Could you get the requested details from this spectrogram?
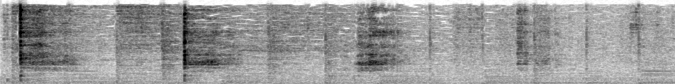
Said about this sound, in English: And then finally some wheat germ. I'm gonna give that a stir.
